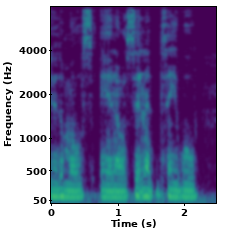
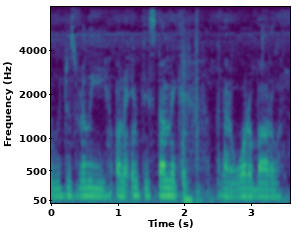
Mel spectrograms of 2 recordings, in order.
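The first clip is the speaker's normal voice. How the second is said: normal talking voice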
